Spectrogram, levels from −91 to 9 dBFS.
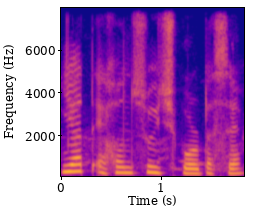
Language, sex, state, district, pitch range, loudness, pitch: Assamese, female, Assam, Kamrup Metropolitan, 225-275 Hz, -17 LUFS, 255 Hz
